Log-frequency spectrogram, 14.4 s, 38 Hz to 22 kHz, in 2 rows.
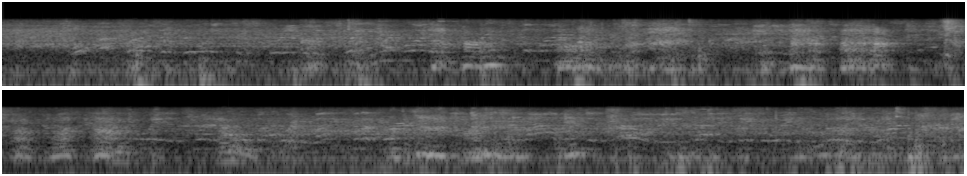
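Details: Henry, an 8-month-old Soft Coated Wheaten Terrier, playing with Taffy on and off the couch; short broadband yips and barks come in bursts through the scuffling, with people talking over much of it.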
